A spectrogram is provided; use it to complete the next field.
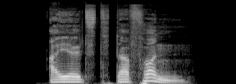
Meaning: second-person singular present of davoneilen
- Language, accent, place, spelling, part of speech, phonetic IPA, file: German, Germany, Berlin, eilst davon, verb, [ˌaɪ̯lst daˈfɔn], De-eilst davon.ogg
